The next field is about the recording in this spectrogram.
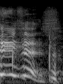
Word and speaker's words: Desus: It's Desus!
